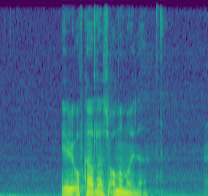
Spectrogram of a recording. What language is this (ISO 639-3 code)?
fao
